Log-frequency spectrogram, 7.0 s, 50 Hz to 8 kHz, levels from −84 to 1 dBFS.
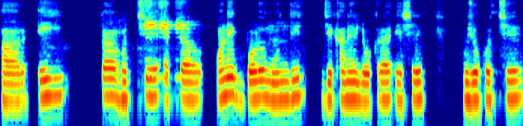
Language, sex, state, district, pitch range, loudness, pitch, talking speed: Bengali, male, West Bengal, Kolkata, 145-165 Hz, -18 LUFS, 150 Hz, 110 wpm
